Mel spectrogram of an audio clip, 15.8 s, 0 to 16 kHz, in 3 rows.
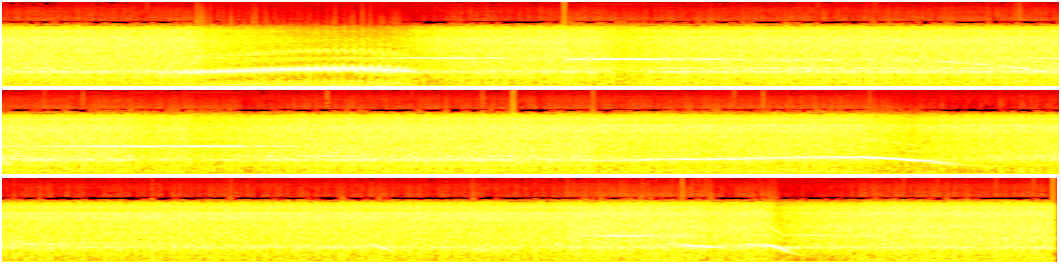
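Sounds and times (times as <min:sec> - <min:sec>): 
wind: 0:00.0 - 0:15.8
random Doppler shifting tones: 0:00.6 - 0:08.4.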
